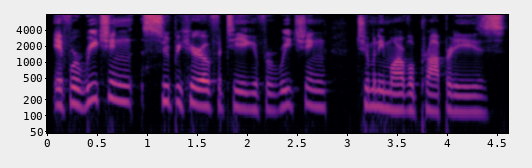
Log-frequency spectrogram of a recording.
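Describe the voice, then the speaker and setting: A man's voice: fairly high pitch, fairly quick, smooth. A man co-hosting a casual pop culture discussion, talking in a discursive, opinionated way with elaborate wording. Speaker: podcast co-host.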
